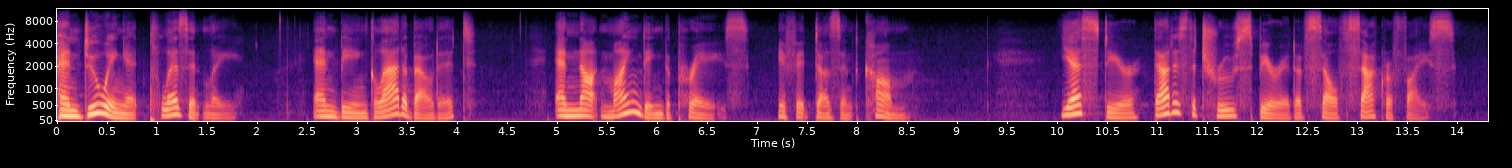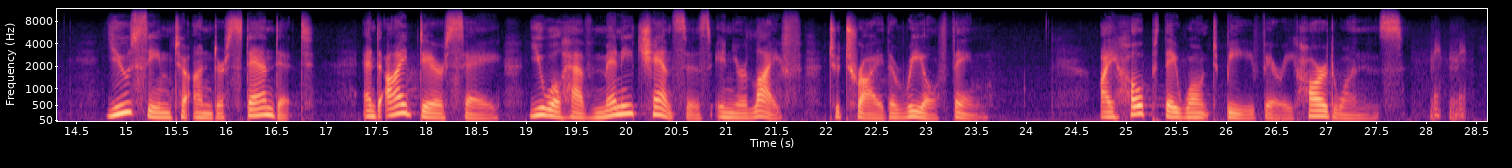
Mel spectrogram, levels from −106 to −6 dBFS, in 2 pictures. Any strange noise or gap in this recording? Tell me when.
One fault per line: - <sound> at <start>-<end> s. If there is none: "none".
- laugh at 28.0-28.4 s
